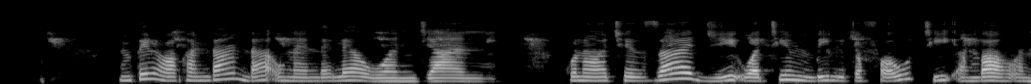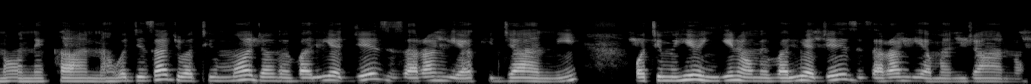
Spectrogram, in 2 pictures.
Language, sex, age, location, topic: Swahili, female, 18-24, Kisii, government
